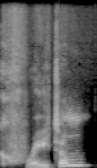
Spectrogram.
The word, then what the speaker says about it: Kratom: And, I think Kratom, is that how it's pronounced? – Yeah, that's what they sell. That's the name of the store here. It's called CBD Kratom, and that's where I buy the Delta 8 stuff.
